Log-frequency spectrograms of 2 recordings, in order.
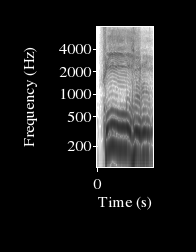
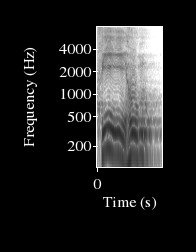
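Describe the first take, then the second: First: The vowel after the h is 'ee'. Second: The vowel after the h is 'oo'. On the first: The speaker calls it right. "Fihim tidak dibaca fihum" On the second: The speaker calls it wrong. "tidak dibaca fihum"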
